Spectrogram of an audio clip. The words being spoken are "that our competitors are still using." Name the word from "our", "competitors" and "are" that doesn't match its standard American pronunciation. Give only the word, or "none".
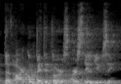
competitors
